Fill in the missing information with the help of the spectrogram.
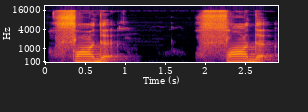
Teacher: Jadi cara menyebutkannya yaitu posisi lidah kalian itu kalian angkat mendekati langit-langit atas semua. Jadi permukaan lidah kalian diangkat mendekati langit-langit atas rongga mulut kalian. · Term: huruf shad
